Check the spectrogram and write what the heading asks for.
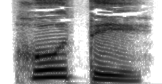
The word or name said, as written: ಹೋತೆ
